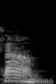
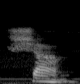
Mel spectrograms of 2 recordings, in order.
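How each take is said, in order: First: The word begins with an s sound. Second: The word begins with an sh sound. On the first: The speaker calls it right. "The correct reading of this verb would be sam" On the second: The speaker calls it wrong. "not sham"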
